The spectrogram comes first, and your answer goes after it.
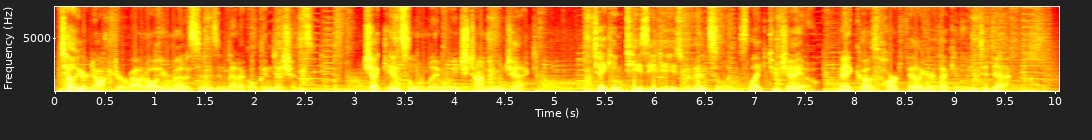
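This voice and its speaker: Male voice-over, low, smooth, over clear music. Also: lively intonation, brisk. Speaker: announcer. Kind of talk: ad voice-over with fast disclaimers. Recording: music behind.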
